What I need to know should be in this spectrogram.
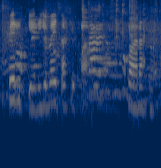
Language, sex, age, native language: Icelandic, male, 10, Icelandic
